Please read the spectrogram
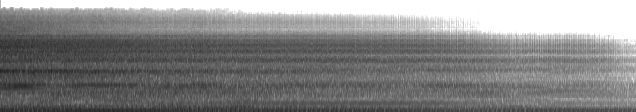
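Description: A distorted electric guitar chord held over a low bass note rings out and slowly fades, the final sustained chord of a hardcore punk song. The high end dies away first, leaving the low bass droning.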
